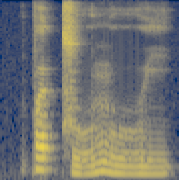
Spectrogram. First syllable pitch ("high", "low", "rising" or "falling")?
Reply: high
